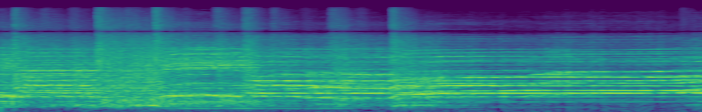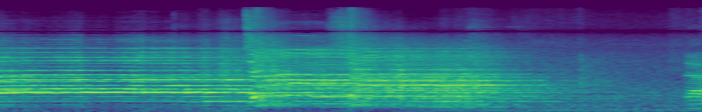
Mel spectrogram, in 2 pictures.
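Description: Four-part vocal harmony of men and women singing, with a sharp hit about once a second over the first few seconds. From about three seconds in the voices hold one long final chord, which fades out about nine seconds in.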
